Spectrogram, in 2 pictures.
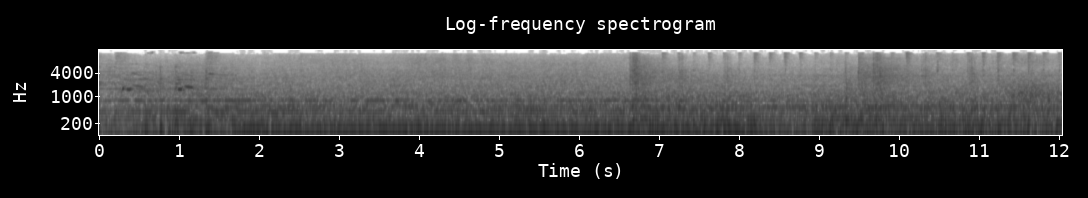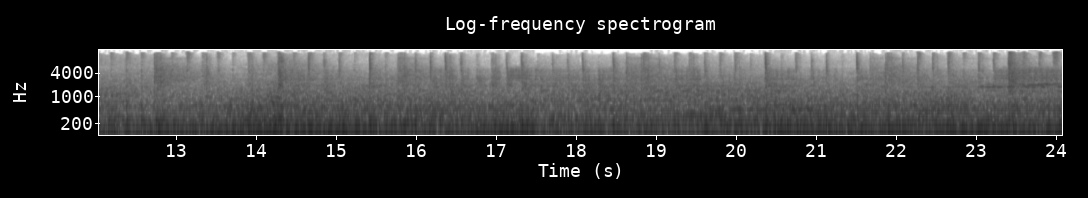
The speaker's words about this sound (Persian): لطفاً از کشتی فاصله بگیرید تا چند لحظه دیگه حرکت میکنه.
